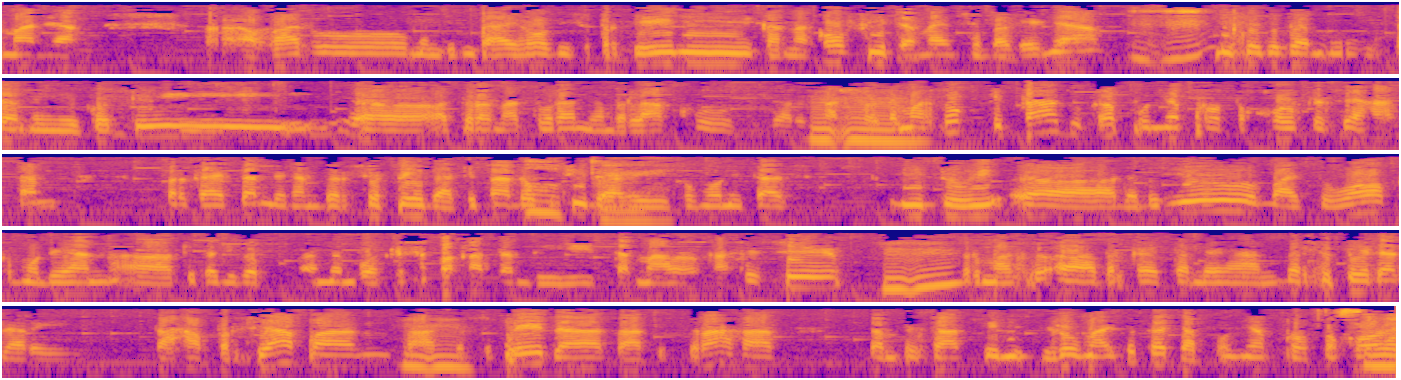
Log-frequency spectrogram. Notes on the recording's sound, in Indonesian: SAHABAT ON THE PHONE. Kupang Cycling Club ( KCC).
